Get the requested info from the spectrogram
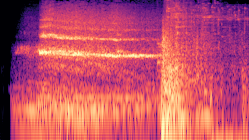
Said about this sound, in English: That sound can only mean one thing, and one thing only. Yet again, we have been crashed.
